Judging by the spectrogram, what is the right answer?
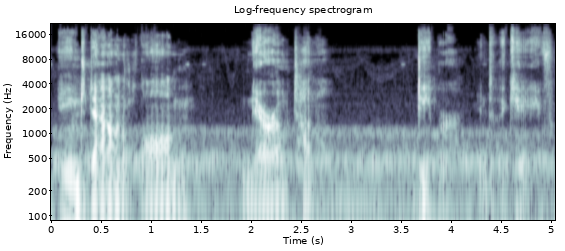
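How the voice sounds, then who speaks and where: A man narrating a scripted horror story in a measured, dramatic, suspenseful way. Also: a bass voice, steady tone, gravelly, background noise. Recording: loud music under the voice. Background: loud background music.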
